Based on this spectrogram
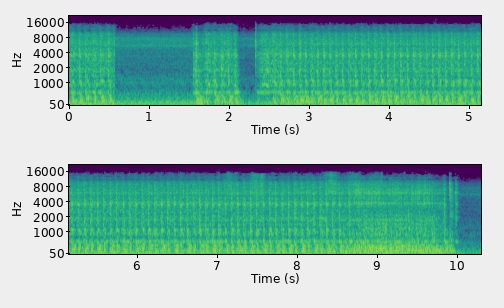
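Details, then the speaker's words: Cheap used Yamaha WaveRunner two-stroke on new mixed gas, after the fuel valve was switched from off to on: brief crank, then a crisp, busy idle holds fairly steady before cutting off; engine runs normally. "you know what she runs all right"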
